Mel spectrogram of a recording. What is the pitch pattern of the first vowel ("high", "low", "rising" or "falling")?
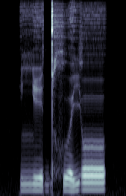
low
